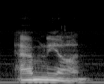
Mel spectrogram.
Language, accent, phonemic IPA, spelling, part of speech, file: English, US, /ˈæm.ni.ɑːn/, amnion, noun, En-us-amnion.ogg
- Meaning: The innermost membrane of the fetal membranes of reptiles, birds, and mammals; the sac in which the embryo is suspended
